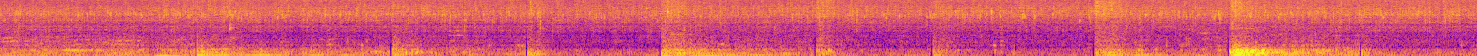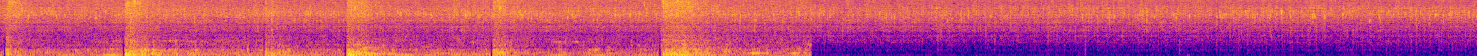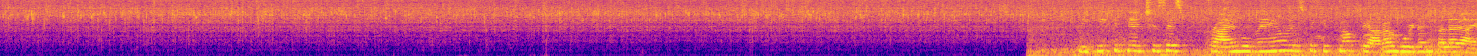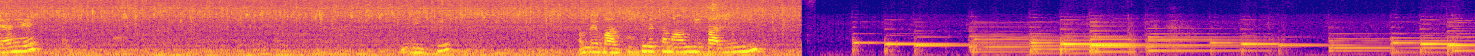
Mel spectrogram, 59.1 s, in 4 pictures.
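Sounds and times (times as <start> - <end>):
chicken deep-frying in oil: 0.0 - 52.8.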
